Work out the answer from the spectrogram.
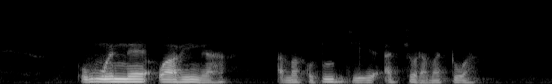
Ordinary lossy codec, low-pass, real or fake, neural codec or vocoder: Opus, 24 kbps; 7.2 kHz; fake; codec, 16 kHz, 0.8 kbps, ZipCodec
